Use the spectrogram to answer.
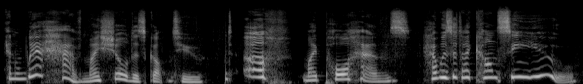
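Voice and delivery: high, near-crying dismay; alarmed Alice. A narrator's reading. Alice cannot find her hands, high and near tears. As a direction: wail it like a lost child. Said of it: "as she spoke".

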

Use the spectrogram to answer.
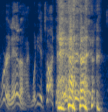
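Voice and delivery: mock incredulous outburst in a high voice; bewildered player. Acting out baffled player's protest.

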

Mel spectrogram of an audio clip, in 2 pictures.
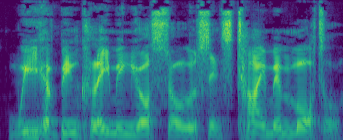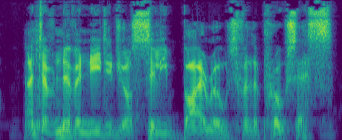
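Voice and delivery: low, slow demon voice; dragon voice. Acted. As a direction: speak as an ancient hellish creature. Demon speaks through him.

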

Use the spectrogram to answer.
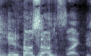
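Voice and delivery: loud high laugh through the words; can't hold back the laughter. Real, not acted. Laughing at glass table.

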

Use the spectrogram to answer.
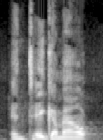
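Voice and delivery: normal talking voice

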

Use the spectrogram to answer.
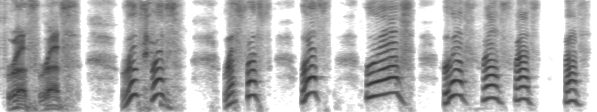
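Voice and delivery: high yapping barks, building then easing; mock dog barking. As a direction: bark like a little yappy dog, in mock. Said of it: "Andrew Tate, like, said".

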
